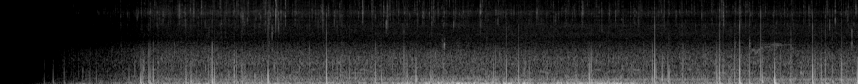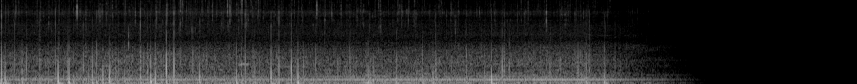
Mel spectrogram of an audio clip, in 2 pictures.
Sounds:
Rain, Water

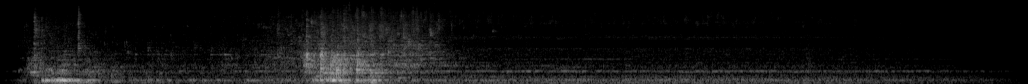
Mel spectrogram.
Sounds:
Toilet flush, Domestic sounds

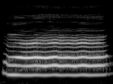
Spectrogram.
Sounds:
Female singing, Human voice, Singing

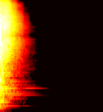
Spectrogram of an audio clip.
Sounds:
Percussion, Musical instrument, Music, Snare drum, Drum

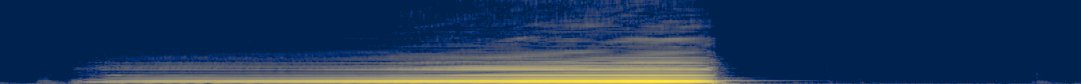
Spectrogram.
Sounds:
Bowed string instrument, Music, Musical instrument

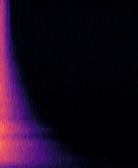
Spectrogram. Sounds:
Hands, Clapping

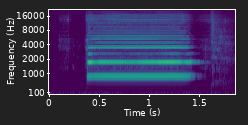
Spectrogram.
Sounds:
Music, Musical instrument, woodwind instrument

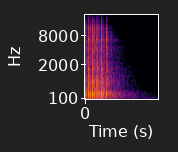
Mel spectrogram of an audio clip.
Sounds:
Tools

